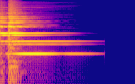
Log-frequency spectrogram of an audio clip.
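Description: Notification-bell sound effect of a subscribe-button animation: a single bell ding, struck once, ringing out and dying away within about a second and a half.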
